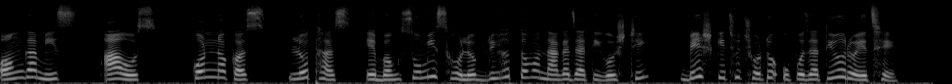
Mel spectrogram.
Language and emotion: Bengali, neutral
